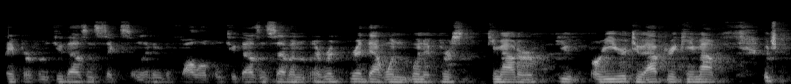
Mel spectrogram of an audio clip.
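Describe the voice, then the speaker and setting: A man's voice: mid-range voice, completely flat delivery, fast talker, bright, forceful tone, dull audio. A man presenting at a science journal club, talking casually with frequent restarts. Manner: rambling, many restarts.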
